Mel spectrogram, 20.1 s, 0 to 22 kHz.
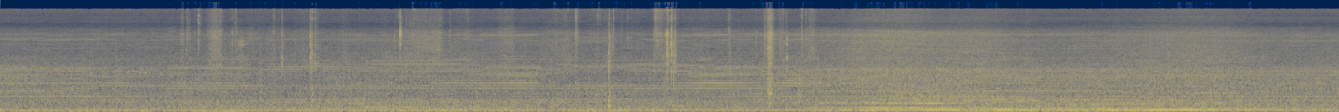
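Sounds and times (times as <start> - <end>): faint steady tones: 0.0 - 12.7
low mechanical rumble: 0.0 - 20.0.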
